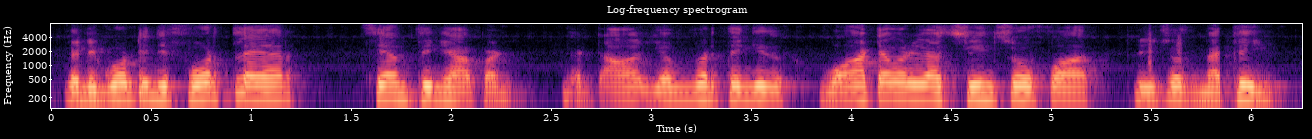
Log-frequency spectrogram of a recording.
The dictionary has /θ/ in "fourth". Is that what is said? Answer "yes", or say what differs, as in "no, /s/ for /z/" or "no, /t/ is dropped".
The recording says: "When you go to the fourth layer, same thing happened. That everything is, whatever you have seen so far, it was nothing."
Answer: no, /t/ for /θ/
